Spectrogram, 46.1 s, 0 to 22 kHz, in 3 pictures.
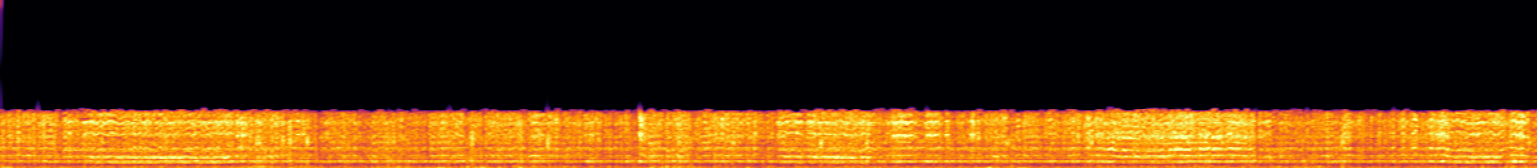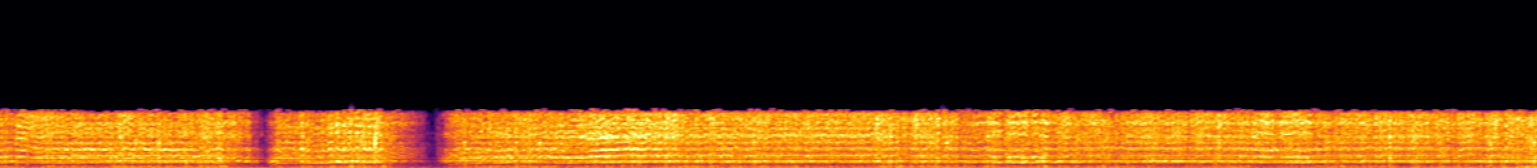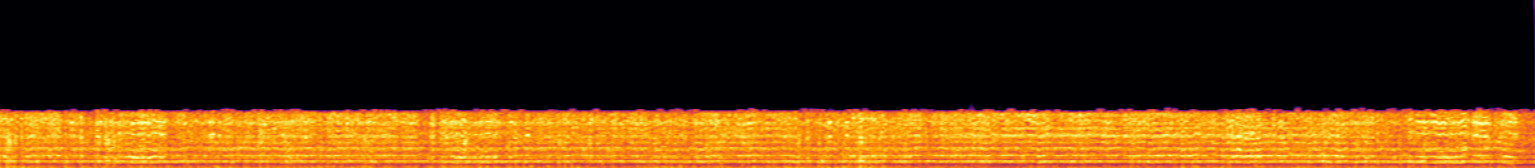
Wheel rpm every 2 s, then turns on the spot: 220, 220, 240, 230, 220, 230, 230, 220, 180, 130, 160, 230, 230, 230, 230, 230, 220, 230, 230, 230, 230, 230, 220.
none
